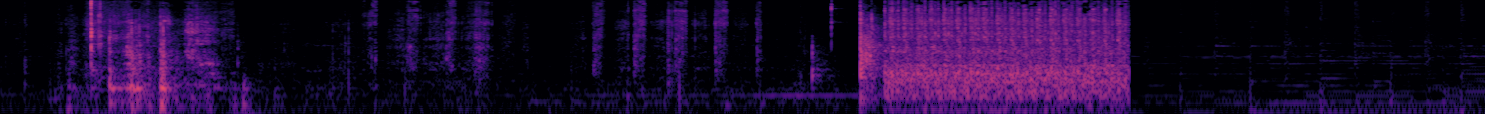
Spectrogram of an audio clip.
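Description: An embroidery machine stitches the piecing of a quilt block, with scattered clicks and rustling before a loud, steady burst of rapid stitching lasting about two seconds, then quieter mechanical hum.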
